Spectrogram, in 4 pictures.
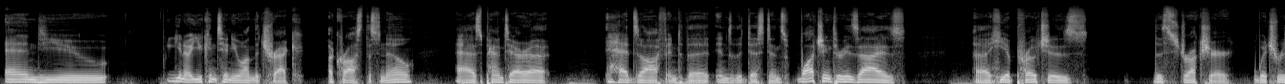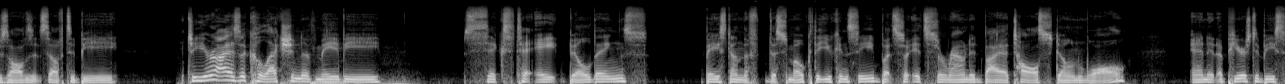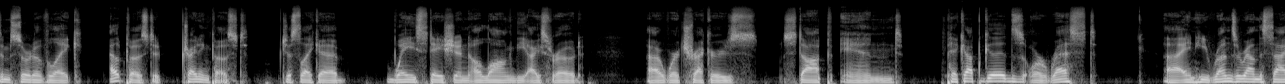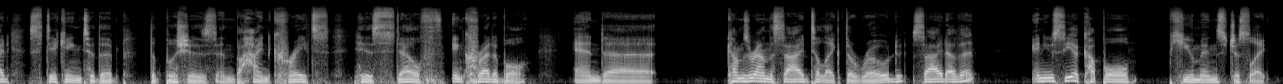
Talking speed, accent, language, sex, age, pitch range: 155 wpm, American, English, male, 30-49, 95-115 Hz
